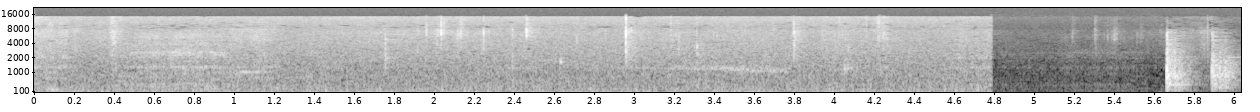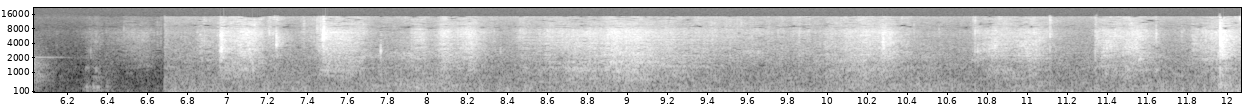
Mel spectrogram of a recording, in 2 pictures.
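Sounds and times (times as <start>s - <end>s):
stirring thick paste: 6.4s - 12.0s
spatula scraping a bowl: 6.8s - 12.0s.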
